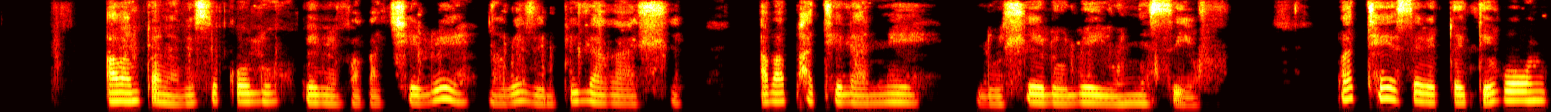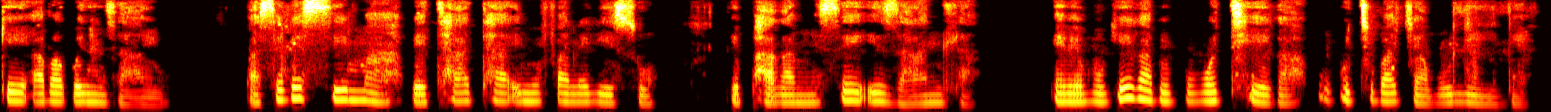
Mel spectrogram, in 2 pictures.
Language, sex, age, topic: North Ndebele, female, 25-35, health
